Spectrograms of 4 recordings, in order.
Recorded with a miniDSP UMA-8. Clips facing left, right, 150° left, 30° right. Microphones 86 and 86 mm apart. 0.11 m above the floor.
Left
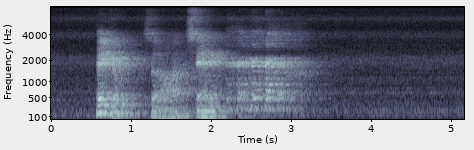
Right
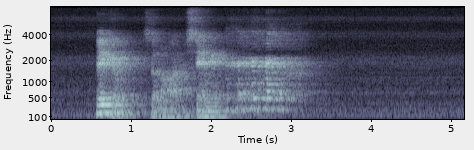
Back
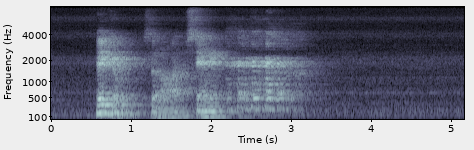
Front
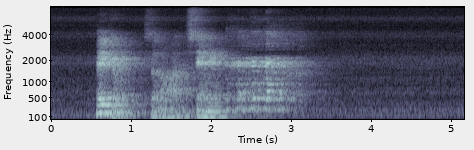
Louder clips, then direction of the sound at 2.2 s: Even, even; 20° right.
